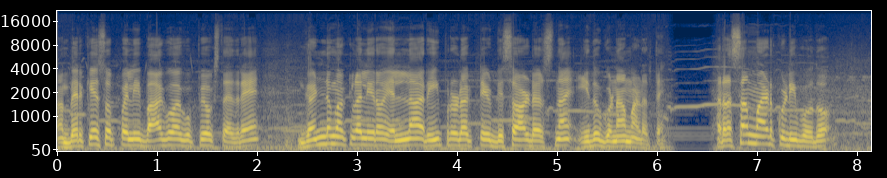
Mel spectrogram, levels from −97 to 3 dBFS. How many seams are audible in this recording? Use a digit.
1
